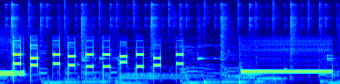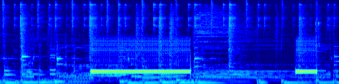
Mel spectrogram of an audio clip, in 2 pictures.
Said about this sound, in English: We're going to try to call Cassandra right now and get her on the phone.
